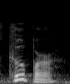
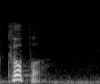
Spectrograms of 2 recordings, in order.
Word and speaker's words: Cooper: flows through there as Cooper as I would they will correct you it's not Cooper it's coopa the KOA River KOA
